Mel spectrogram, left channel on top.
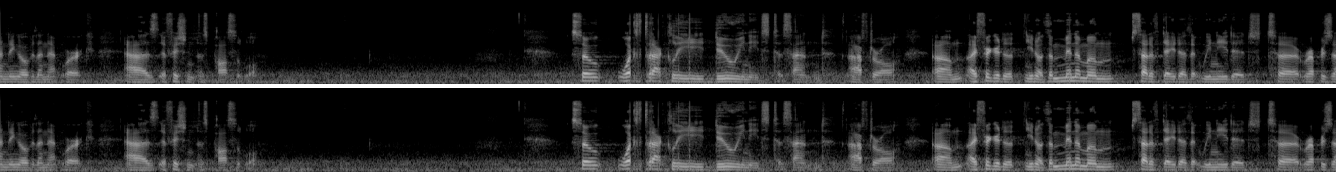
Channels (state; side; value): normal; both; correlation 0.94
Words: over the network as efficient as possible. So what exactly do we need to send, after all? I figured that, the minimum set of data that we needed to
